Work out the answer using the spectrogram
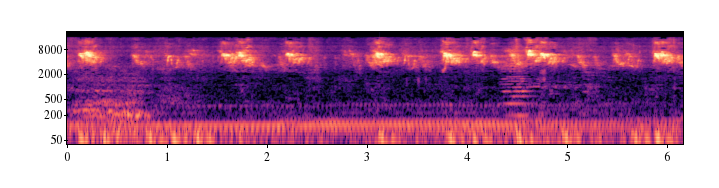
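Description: Birds chirping repeatedly, short high chirps about two a second, over a steady low hum.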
